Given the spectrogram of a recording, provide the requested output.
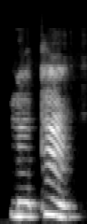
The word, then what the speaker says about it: le pain: So it's a silent N sound at the end.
